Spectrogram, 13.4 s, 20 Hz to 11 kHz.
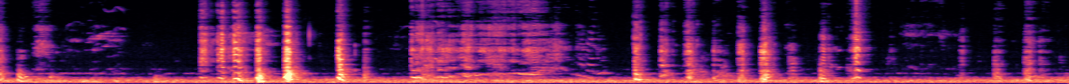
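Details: Yorkshire Terrier puppies, chocolate Biewer-type Yorkies born 16 January 2020 (one female, two males), give thin, high squeaks and whimpers in irregular bursts.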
